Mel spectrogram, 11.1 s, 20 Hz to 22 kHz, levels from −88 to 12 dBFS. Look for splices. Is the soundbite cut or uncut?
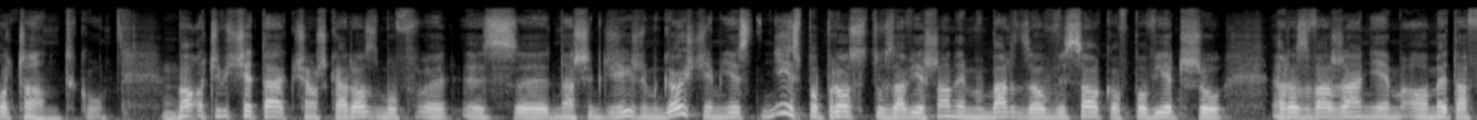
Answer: cut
